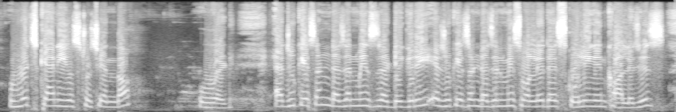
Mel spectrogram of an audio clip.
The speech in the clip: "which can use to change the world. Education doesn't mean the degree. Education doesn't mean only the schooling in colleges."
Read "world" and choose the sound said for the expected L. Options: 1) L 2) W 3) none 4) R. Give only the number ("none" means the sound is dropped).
3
